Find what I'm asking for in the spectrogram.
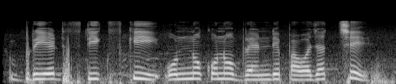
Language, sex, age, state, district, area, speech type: Bengali, female, 18-30, West Bengal, Jhargram, rural, read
